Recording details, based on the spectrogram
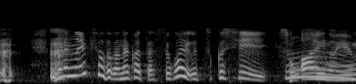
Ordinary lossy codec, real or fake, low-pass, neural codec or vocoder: none; real; 5.4 kHz; none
